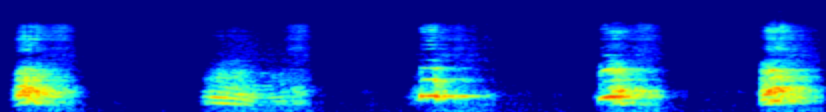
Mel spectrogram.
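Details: Dog barking: five loud, sharp barks spaced about a second apart, each a short harsh burst, in an otherwise quiet setting.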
